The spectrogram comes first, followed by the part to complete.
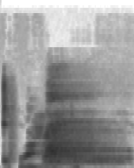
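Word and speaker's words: Kregg: I know it's spelled Craig, but everyone calls him Cre.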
